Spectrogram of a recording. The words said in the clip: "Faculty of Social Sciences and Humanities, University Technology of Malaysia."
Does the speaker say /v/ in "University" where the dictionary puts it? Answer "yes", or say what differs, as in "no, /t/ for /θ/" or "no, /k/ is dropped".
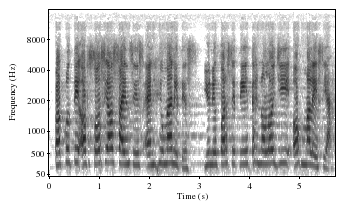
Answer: no, /f/ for /v/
